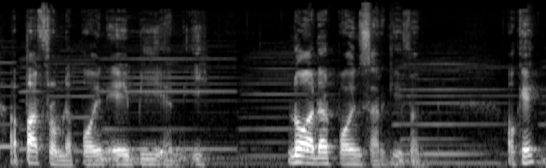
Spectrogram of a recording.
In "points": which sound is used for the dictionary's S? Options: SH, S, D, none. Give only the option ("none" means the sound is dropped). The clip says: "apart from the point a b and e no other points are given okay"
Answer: S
